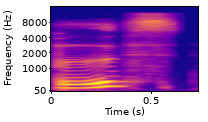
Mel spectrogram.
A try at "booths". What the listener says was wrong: And kind of sounds like you're saying booze, like the alcohol.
